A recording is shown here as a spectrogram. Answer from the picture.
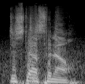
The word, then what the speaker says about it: DiStefano: DiStefano. – DiStefano. – Yeah, there was Mike DiStefano, and yes, now I'm Chris DiStefano.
